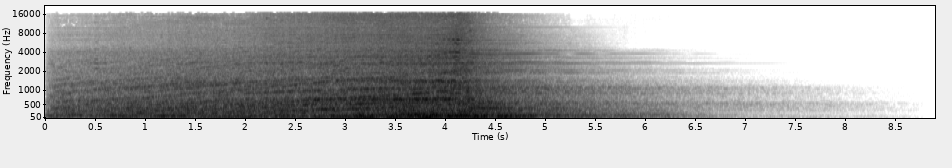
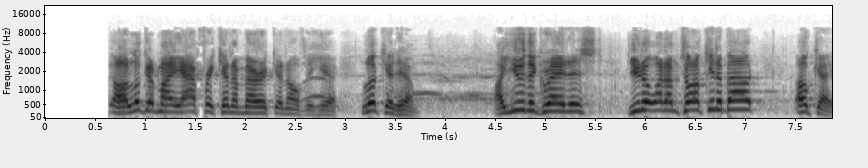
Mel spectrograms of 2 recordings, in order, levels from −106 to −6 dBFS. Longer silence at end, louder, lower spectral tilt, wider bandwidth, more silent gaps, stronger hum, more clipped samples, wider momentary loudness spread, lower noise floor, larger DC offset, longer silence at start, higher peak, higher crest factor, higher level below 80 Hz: first, 3.05 s vs 0 s; first, -16 LUFS vs -23 LUFS; first, -5 dB/octave vs -3 dB/octave; first, 17 kHz vs 10 kHz; neither; neither; neither; first, 18 LU vs 12 LU; first, -88 dBFS vs -45 dBFS; neither; second, 0 s vs 0.65 s; first, 0 dBFS vs -8 dBFS; about the same, 18 dB vs 16 dB; first, -26 dBFS vs -74 dBFS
